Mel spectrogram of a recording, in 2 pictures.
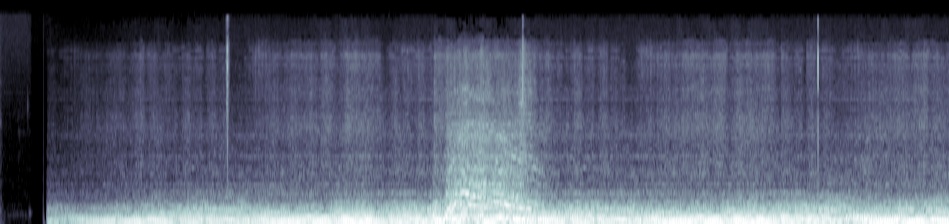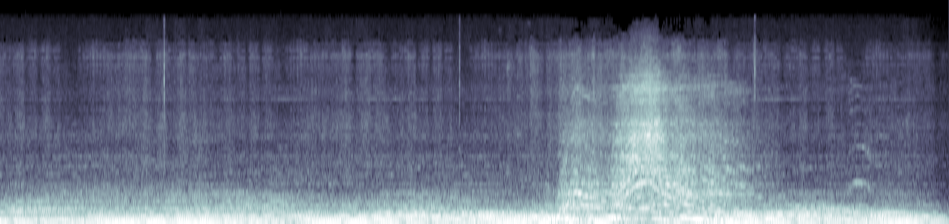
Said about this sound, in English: This is a Dodge Charger, Daytona SRT electric muscle car with what they're calling a chambered exhaust sound. Don't ask me what that means.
